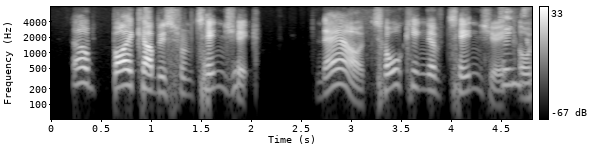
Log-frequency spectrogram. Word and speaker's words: Tingewick: Oh, Bike Hub is from Tingick. Now, talking of Tingick, or Tingewick as they call it. Yeah, Tingick. I've heard of it's that. actually pronounced Tingick.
